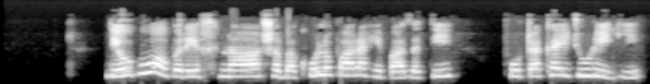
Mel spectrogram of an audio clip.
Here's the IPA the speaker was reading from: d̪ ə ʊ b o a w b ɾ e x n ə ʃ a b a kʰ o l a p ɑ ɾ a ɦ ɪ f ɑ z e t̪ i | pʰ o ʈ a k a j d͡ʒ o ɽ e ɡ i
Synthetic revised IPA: d̪ ə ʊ b o a w b ɾ e x n ɑ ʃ a b a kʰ o l a p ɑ ɾ a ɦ ɪ f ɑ z a t̪ i | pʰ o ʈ a k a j d͡ʒ o ɽ e ɡ i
